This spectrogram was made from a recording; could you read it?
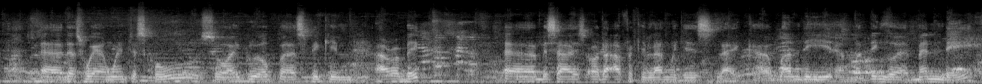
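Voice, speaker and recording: A man from Liberia, speaking in a measured, reflective way with many pauses and fillers as an interviewed author. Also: mid-range voice, fairly even intonation. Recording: music under voice. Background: music bed.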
